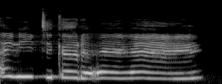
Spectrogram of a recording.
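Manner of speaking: mock uncontrollable sobbing, very slow, A stretched. Retelling opening the door to the friend: retelling uncontrollable sobbing. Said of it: "I'm sobbing uncontrollably".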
